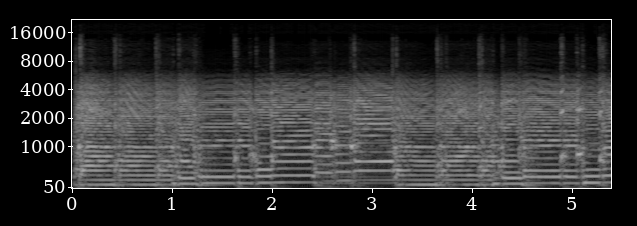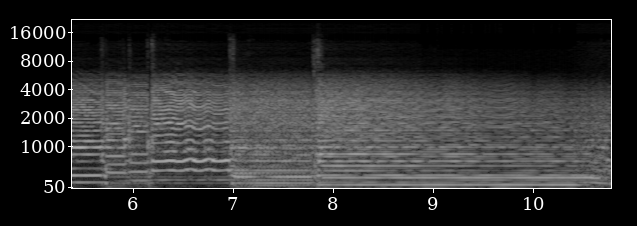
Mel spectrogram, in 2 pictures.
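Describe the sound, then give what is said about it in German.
A heavily distorted radio jingle with chorus-like effects: loud, continuous music with rhythmic, stepping harmonic notes that settle into a sustained held chord for the last few seconds. “dieses Jingle vom André Jonas spielen. Das hört sich dann so an.”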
